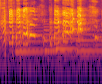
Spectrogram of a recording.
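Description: A young child laughing hard in a rapid string of high-pitched peals, over background music with long held notes.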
